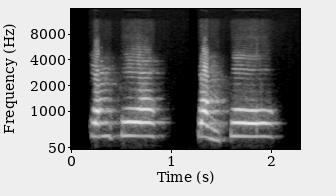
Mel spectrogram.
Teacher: a third tone changes into half third tone. That is a tone that only falls and does not rise when followed by a first tone.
